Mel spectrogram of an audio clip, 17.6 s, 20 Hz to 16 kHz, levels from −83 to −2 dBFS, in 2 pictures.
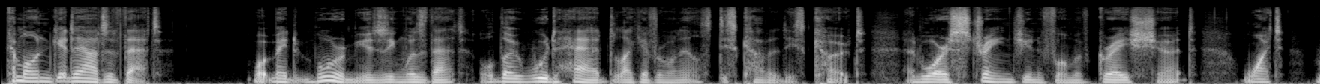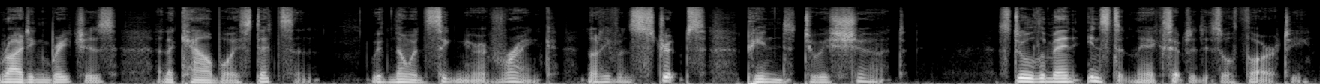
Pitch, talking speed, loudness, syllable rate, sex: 115 Hz, 195 wpm, -21 LUFS, 5.7 syllables/s, male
